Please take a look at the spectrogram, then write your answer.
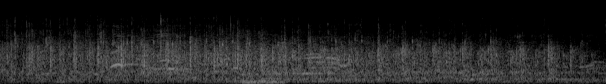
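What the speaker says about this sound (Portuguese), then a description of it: "aplauda Jesus." Church congregation claps together in a sustained, moderately distant round of applause with crowd murmur, continuing evenly for several seconds.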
